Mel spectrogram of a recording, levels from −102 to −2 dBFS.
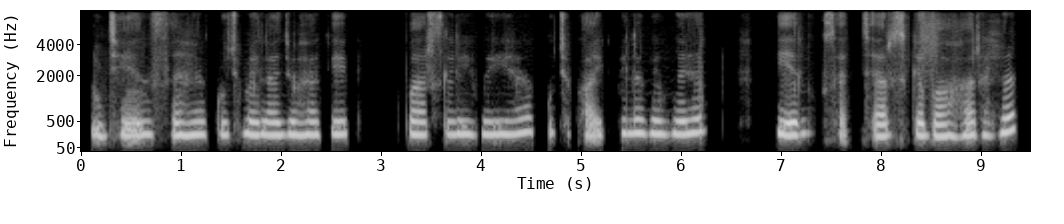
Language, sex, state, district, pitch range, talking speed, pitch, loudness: Magahi, female, Bihar, Gaya, 240-260 Hz, 150 wpm, 250 Hz, -29 LUFS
